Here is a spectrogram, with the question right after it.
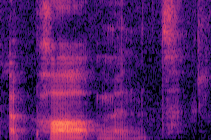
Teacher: the T sound can also be glottalized, so the throat tightens to stop the air and shorten the vowel sound in words like apartment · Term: glottal T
